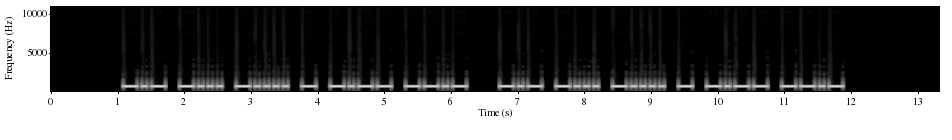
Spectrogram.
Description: Morse code, heard as a keyed tone, about 17 wpm, 700 Hz. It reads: KB6TYQ KB6TYQ
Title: USA Call Signs Repeated 2x 17wpm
